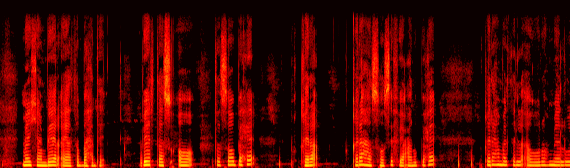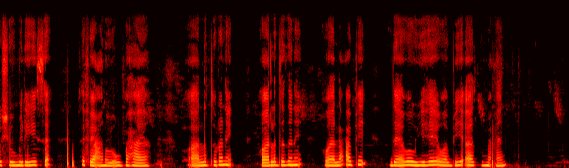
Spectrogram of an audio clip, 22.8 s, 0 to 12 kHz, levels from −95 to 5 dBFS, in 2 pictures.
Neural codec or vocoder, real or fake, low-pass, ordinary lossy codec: none; real; 10.8 kHz; none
